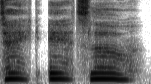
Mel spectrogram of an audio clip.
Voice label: "Take it slow", Male Vocals, Phrases - C Major 150BPM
